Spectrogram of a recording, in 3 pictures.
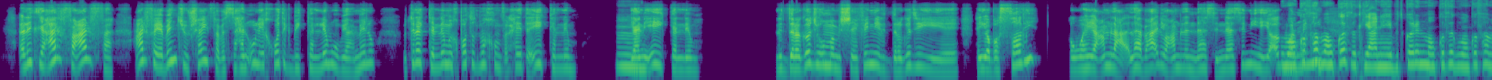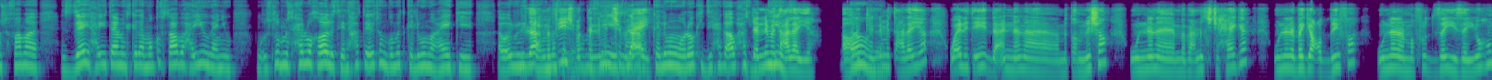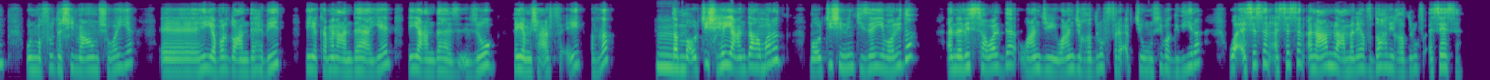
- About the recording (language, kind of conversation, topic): Arabic, advice, إزاي أوازن بين رعاية حد من أهلي وحياتي الشخصية؟
- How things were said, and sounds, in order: tapping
